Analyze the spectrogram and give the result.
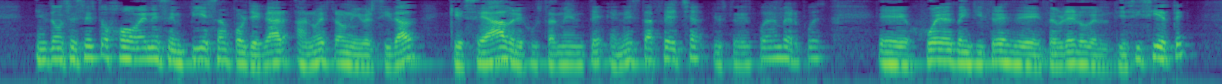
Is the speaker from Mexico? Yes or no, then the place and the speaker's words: no; Chile; now in Ecuador; a mí me aceptaron siendo chileno, ¿no?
